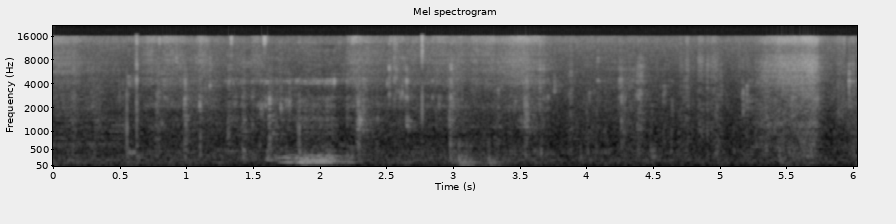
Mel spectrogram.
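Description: Close-up chewing of soft gnocchi with the mouth closed: faint wet mouth clicks. About two seconds in there is a short, low closed-mouth hum, and a paper napkin rustles near the end.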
